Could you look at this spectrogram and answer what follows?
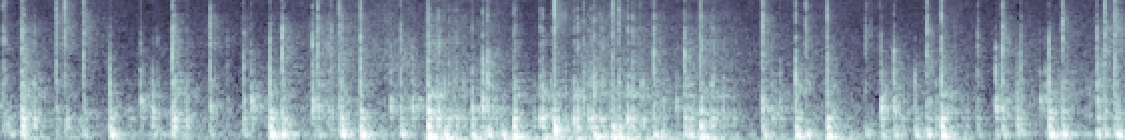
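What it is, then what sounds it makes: Wax pillar candle. Very long pointed acrylic nails on both hands tap rapidly on the sides of a large, lit, neon-green solid wax pillar candle standing on a wooden table, with a small flame burning on top. The result is a quiet, fast, uneven patter of dull, low clicks that die away almost instantly, much like typing on a keyboard.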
